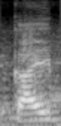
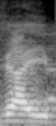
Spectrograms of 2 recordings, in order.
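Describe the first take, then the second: First: The word begins with a K sound. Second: The word begins with a J sound. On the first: The speaker calls it right. "लेकिन काई ही पढ़ा जाता है" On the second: The speaker calls it wrong. "जाई पढ़ने का कोई मतलब नहीं है"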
